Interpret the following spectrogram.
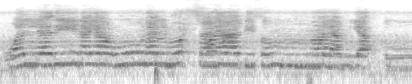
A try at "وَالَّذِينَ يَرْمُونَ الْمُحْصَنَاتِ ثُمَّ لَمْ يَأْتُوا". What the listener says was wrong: محصنہ اور ثم دونوں کی آواز ایک سی آ رہی ہے، یہ غلط ہے. صاد میں تو سیٹی کی آواز پیدا ہونی چاہیے اور سا کو نرمی سے بغیر سیٹی کی آواز کے پڑھنا چاہیے. والذین یرمون المحصنات محصنات ثم لم یأتوا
